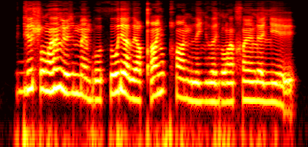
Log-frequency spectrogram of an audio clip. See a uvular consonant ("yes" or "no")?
yes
